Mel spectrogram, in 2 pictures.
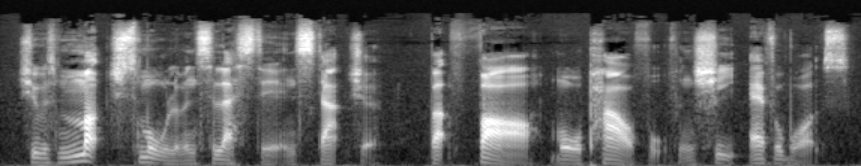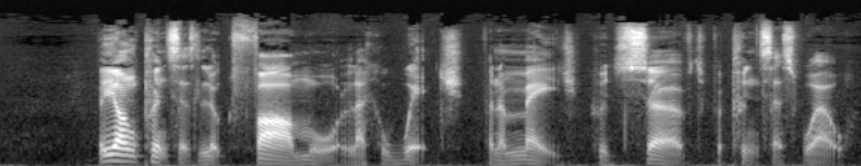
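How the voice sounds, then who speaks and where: Deep-voiced man narrating dramatically. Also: vocal fry, bright, forceful tone, no echo. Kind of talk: dramatic scripted narration of dark fan fiction.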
